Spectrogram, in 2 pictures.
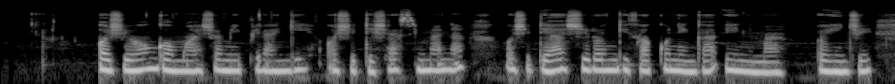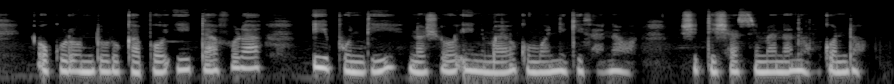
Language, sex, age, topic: Oshiwambo, female, 18-24, finance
